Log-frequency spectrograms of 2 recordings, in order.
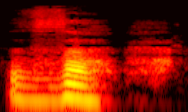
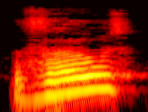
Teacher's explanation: In the first case, the sound th, a voiceless dental fricative, and the, a voiced dental fricative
